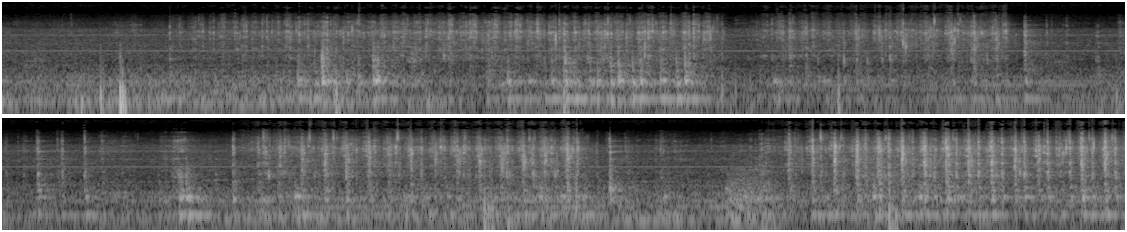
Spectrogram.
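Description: Wire whisk beating crêpe batter in a glass bowl: quick, even strokes with the wires ticking against the glass, in several spells with short pauses between.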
